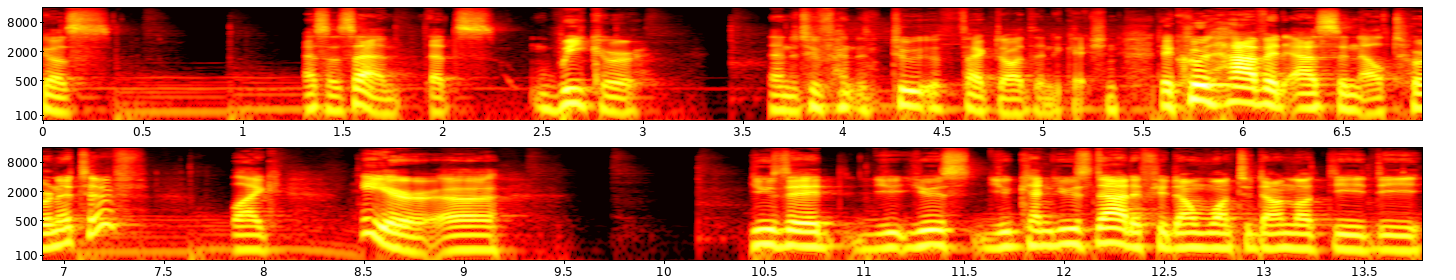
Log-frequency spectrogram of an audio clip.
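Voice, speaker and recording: A man with a German accent talks at a fairly quick pace and fairly high pitch, with long, frequent pauses, as music plays in the background. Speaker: game developer streamer. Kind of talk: livestream chat while programming. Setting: livestream. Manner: halting, many restarts.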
